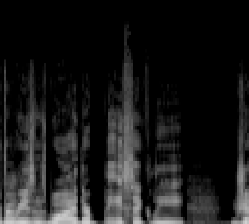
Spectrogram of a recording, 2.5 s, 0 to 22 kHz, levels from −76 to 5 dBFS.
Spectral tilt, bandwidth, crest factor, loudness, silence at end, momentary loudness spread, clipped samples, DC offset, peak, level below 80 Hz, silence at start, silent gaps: -6 dB/octave; 16 kHz; 16 dB; -19 LUFS; 0 s; 10 LU; under 0.1%; under 0.1%; -4 dBFS; -48 dBFS; 0 s; none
